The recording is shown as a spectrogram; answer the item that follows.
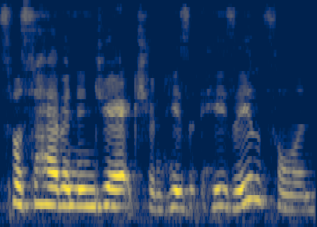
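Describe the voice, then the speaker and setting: Mumbling at a moderate pace, a woman speaks. Her pitch is fairly high. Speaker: vlogger. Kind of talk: casual chat. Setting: at home, eating supper in her kitchen.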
